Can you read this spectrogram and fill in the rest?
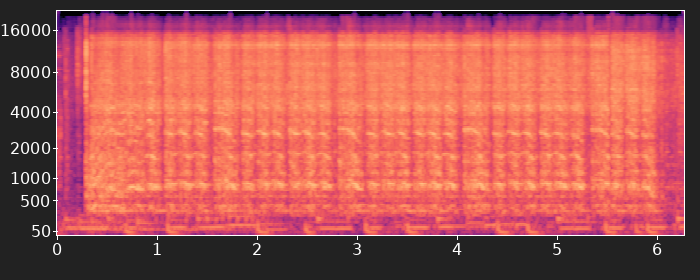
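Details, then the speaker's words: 1977 Dodge D-600 abandoned for 23 years, hand-fed fuel to the carburetor: steady fast cranking at about three turns a second that never catches. Owner believes it is flooded. "I do believe we are flooded though, so maybe we should give it a second to unflood."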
